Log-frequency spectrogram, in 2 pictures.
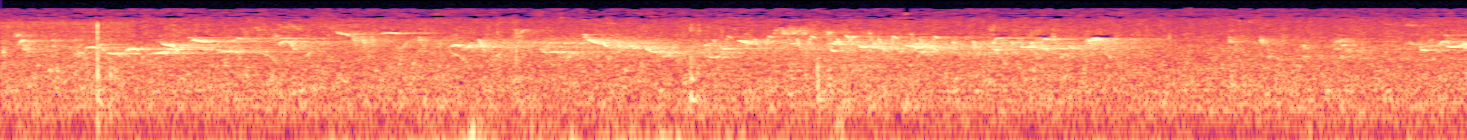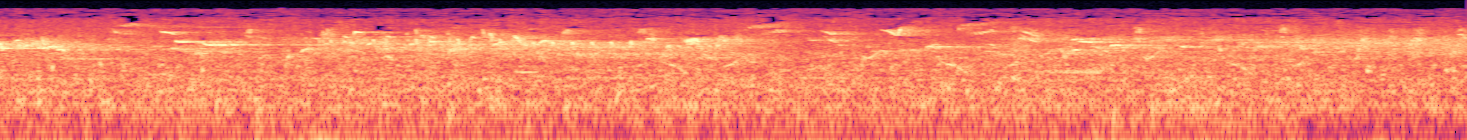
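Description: Wild birds chirping and calling together, many quick high notes overlapping almost without a break, over a steady background hiss.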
